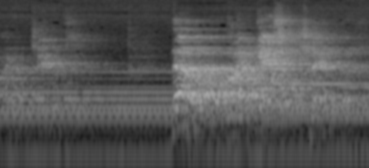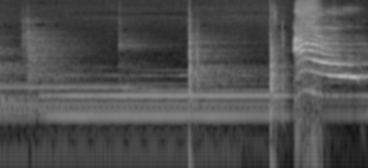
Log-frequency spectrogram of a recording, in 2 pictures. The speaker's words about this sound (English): I stepped on my cat's tail.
